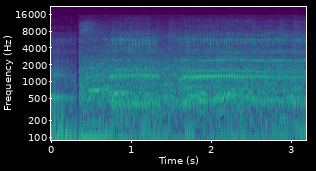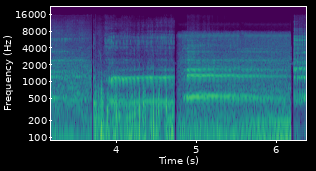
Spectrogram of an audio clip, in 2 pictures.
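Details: Long, drawn-out belching sounds with a steady pitch, broken by brief pauses; repeated burps.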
